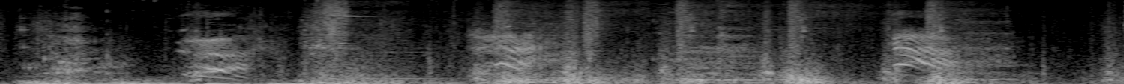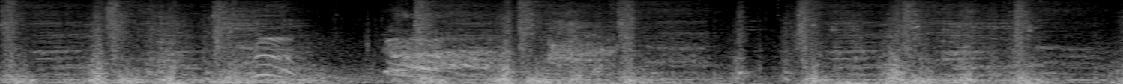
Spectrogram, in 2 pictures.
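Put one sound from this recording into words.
A large beast growls and roars loudly.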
